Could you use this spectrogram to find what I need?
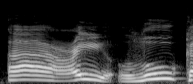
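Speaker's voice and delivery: اعیذک drawn out with the ع from the throat; slow Arabic reading. Shown as a demonstration. Teacher showing pupils how to read the word, slow recitation. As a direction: sound out اعیذک slowly, throat on the ع.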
